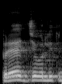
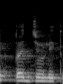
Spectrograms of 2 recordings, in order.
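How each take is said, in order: First: प्रज्वलित opened out as "pre-jawalit"; wrong pronunciation. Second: प्रज्वलित with short vowels, "prajjwalit"; correct pronunciation. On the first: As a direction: show प्रज्वलित with a mistaken stretched first vowel. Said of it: "प्रज्वलित नहीं होता भाई". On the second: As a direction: teach प्रज्वलित with a tight "prajj". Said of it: "प्रज्वलित होता है". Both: Shown as a demonstration.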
